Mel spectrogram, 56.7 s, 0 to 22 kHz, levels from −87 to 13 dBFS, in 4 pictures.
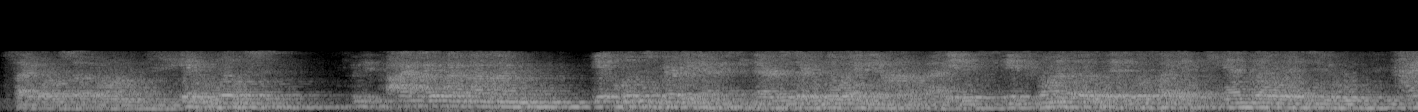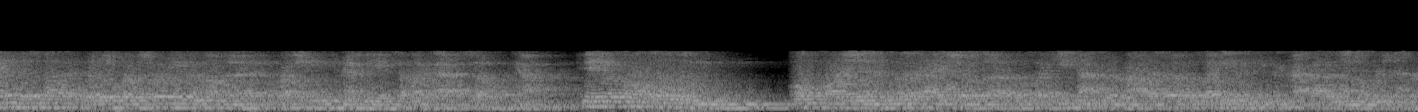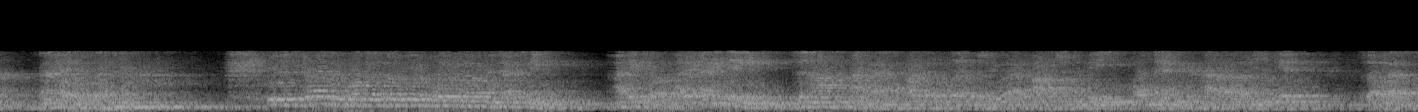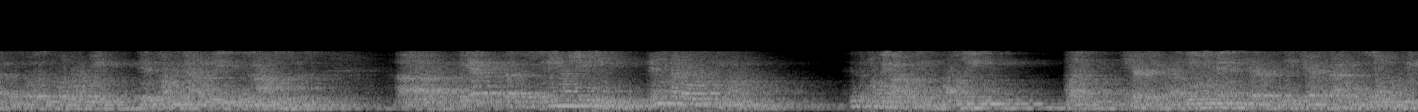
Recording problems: distortion; heavy; 8 dB below the speech
room echo; strong; dies away in 2 s
off-mic speech; far
garbled, watery; badly; nothing above 4 kHz

